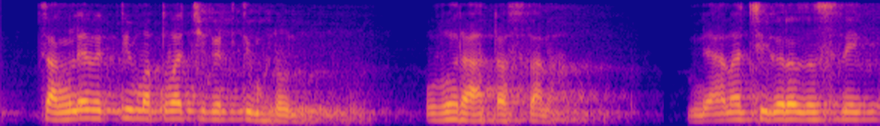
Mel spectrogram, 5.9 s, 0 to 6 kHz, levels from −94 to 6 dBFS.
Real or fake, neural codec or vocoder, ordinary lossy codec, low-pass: fake; codec, 16 kHz, 8 kbps, FunCodec, trained on LibriTTS, 25 frames a second; none; 5.4 kHz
